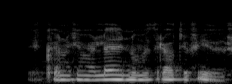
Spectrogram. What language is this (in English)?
Icelandic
